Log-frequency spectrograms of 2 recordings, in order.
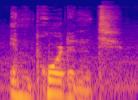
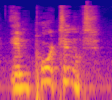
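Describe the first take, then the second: First: The middle consonant is a soft d sound. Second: The middle consonant is a clear t sound. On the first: The speaker calls it wrong. "the American pronunciation of important has a soft D" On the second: The speaker calls it right. "I said important. There's a T"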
